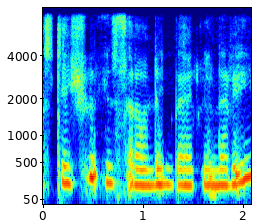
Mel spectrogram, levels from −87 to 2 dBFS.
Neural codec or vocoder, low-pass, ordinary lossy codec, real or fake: codec, 24 kHz, 1.5 kbps, HILCodec; 7.2 kHz; none; fake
